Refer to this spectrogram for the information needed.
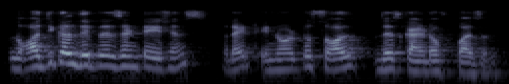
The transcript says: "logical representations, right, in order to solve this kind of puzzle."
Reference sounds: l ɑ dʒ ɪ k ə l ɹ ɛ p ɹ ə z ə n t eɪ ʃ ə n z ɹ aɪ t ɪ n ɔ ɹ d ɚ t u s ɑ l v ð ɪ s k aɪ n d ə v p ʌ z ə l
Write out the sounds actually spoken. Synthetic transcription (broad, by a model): l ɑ dʒ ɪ k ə l ɹ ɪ p ɹ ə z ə n t eɪ ʃ ə n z ɹ aɪ t ɪ n ɔ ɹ d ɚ t u s ɑ l v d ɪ s k aɪ n d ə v p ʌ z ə l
